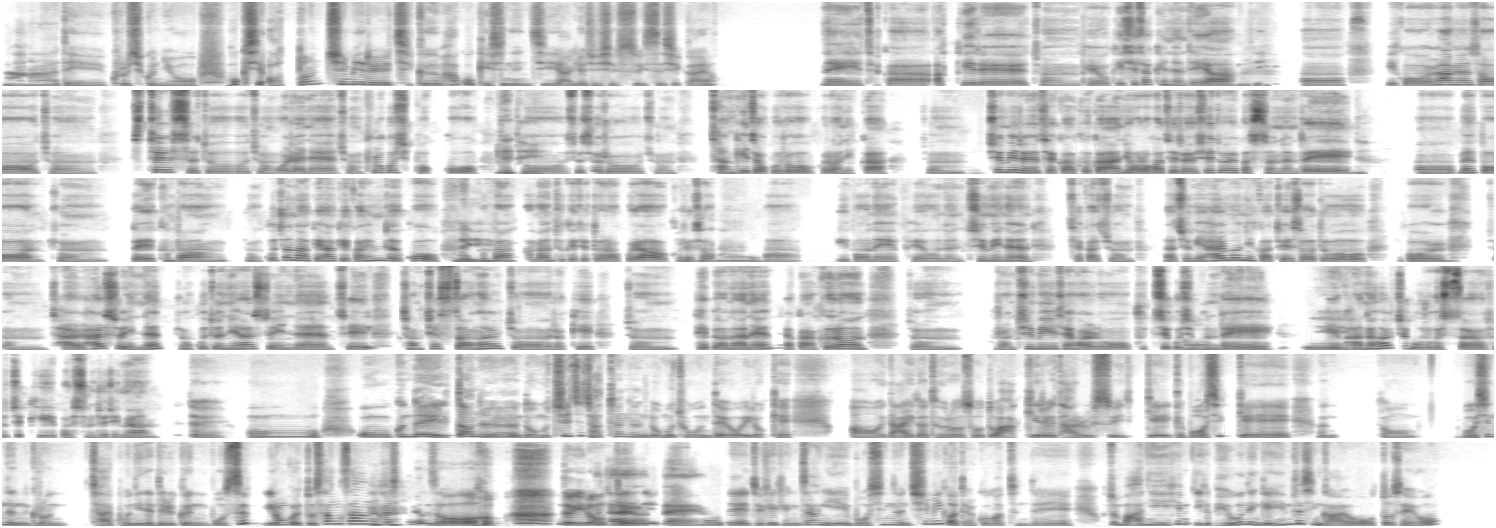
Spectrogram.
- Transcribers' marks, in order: mechanical hum; distorted speech; other background noise; tapping; laugh
- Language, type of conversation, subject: Korean, advice, 새로운 취미를 통해 자기 정체성을 찾고 싶을 때 어떻게 시작하면 좋을까요?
